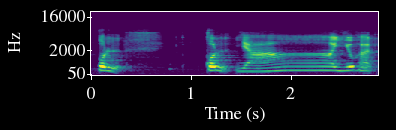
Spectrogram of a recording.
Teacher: அப்போ நாவுடைய கடைசி பகுதி அக்கசல் லிசான்லேருந்து இந்த காஃப் வந்து வரணும்.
